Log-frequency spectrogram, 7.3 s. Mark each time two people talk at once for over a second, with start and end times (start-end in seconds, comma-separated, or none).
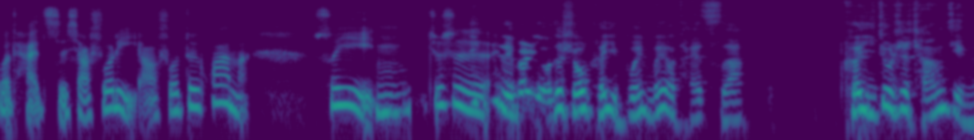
none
